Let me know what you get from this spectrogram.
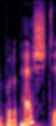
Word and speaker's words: Budapest: This is one of your three co-hosts, coming to you live from Budapest, Hungary, or Budapest, if I pronounce it properly.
